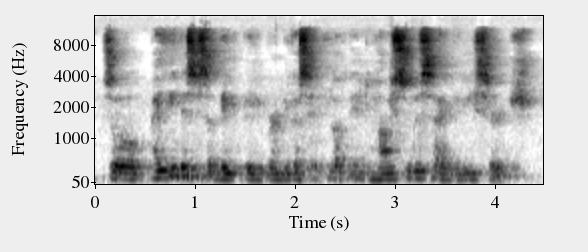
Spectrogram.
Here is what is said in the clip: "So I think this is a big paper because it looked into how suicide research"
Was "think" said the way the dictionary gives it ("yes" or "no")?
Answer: no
